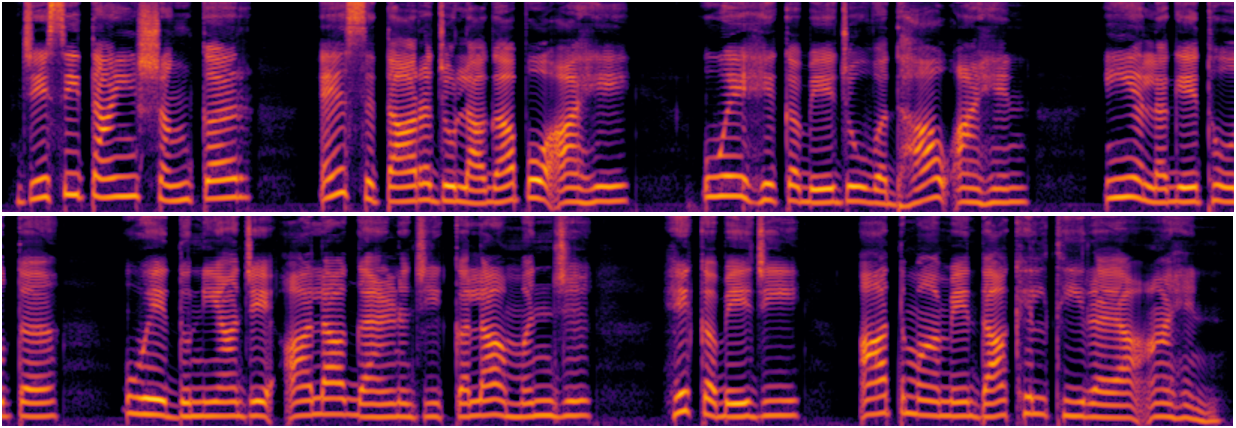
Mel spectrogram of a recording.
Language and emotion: Sindhi, neutral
